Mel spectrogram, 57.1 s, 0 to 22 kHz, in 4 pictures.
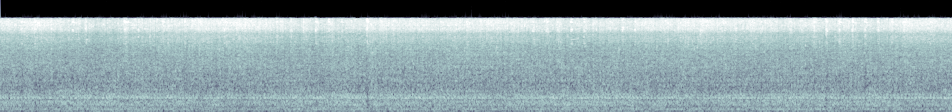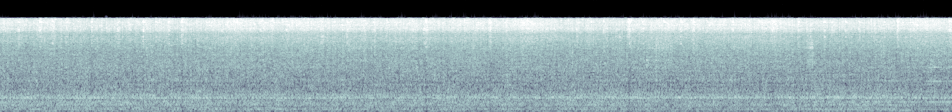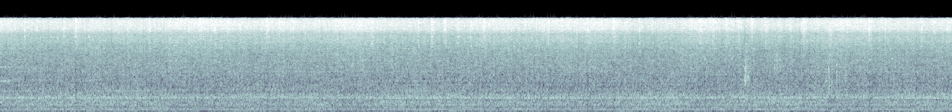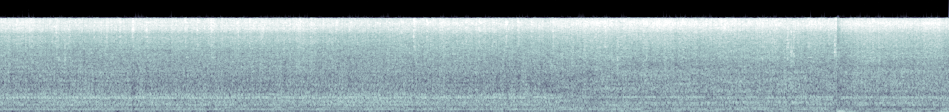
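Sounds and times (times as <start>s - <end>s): combine harvester humming: 0.0s - 57.0s
steady machine whine: 0.0s - 57.0s.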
